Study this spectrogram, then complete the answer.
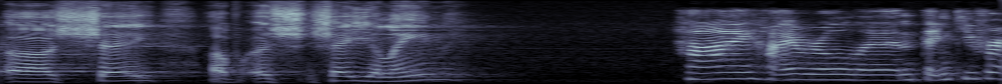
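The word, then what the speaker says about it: Shea Yeleen: Shay Yellen? Hi, Roland. Thank you for having me. Yes, it's Shay Yellen. You're pronouncing it correctly.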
